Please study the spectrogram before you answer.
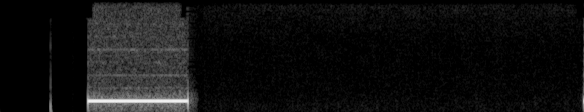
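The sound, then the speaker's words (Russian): Telephone line tone while a call is being transferred: a faint click, then one steady mid-pitched tone lasting about a second, a long silence, and the next tone starting just at the end. “Сейчас я соединю с Русланом Павловичем.”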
